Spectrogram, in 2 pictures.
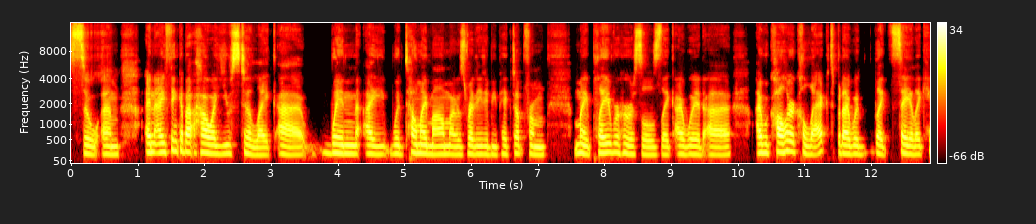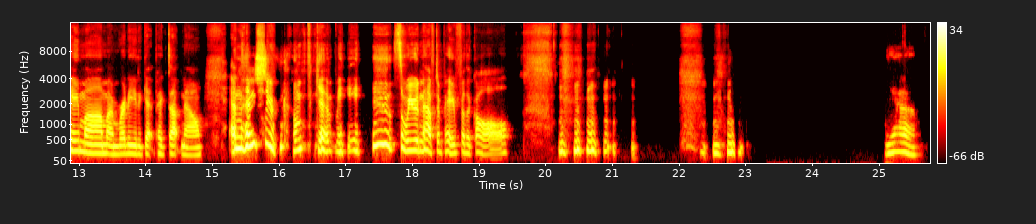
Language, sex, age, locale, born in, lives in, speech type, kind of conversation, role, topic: English, female, 45-49, en-US, United States, United States, conversation, podcast, guest, In what ways has technology transformed our everyday conversations and relationships?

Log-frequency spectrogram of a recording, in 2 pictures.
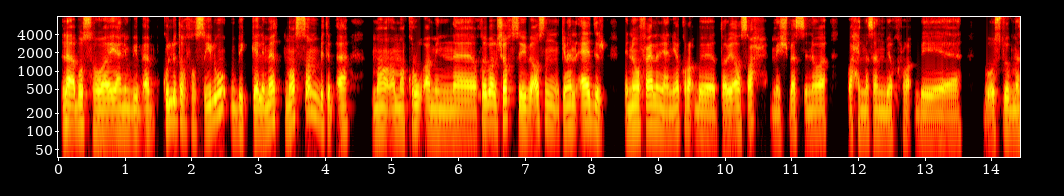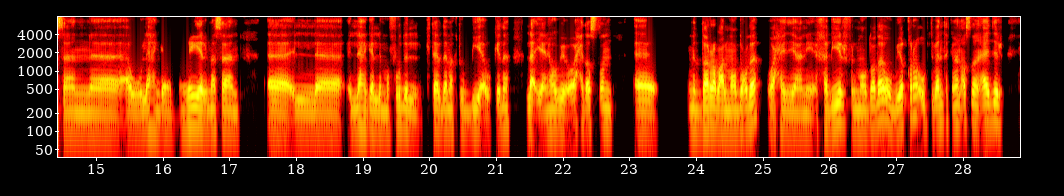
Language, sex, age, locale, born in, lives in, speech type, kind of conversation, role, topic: Arabic, male, 20-24, ar-EG, Egypt, Egypt, conversation, advice, advisor, إزاي أقدر أواظب على القراءة كل يوم من غير ما أتوقف؟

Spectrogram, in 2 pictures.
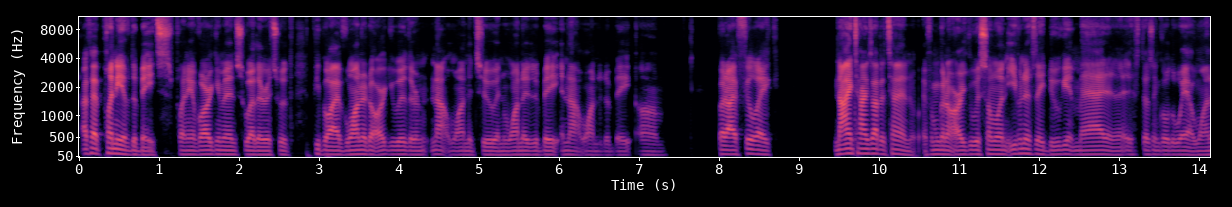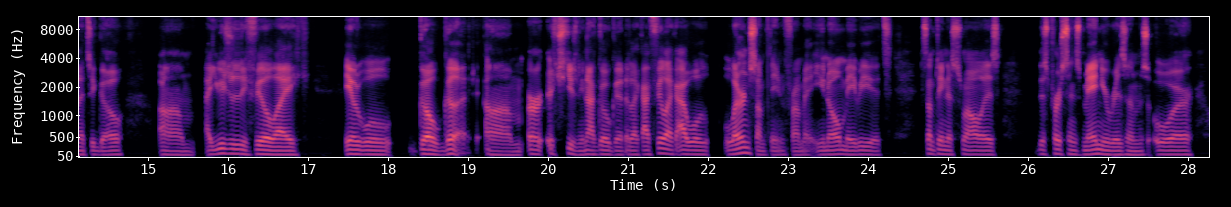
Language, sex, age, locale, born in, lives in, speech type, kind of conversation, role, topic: English, male, 18-19, en-US, United States, United States, conversation, unstructured, none, How can we respect different opinions during a discussion?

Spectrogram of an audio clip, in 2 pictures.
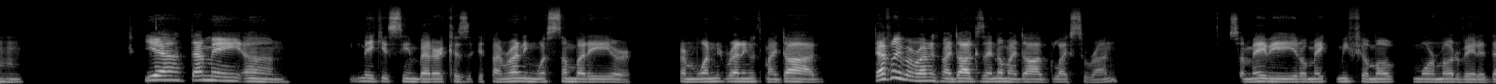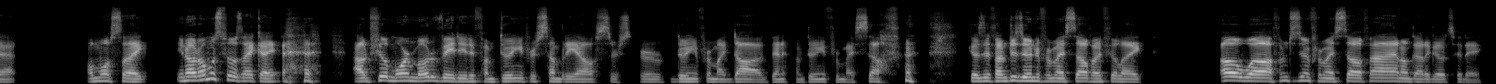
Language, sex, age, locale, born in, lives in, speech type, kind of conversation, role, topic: English, male, 40-44, en-US, United States, United States, conversation, advice, user, How do I build stamina and enjoy running more so it feels less exhausting?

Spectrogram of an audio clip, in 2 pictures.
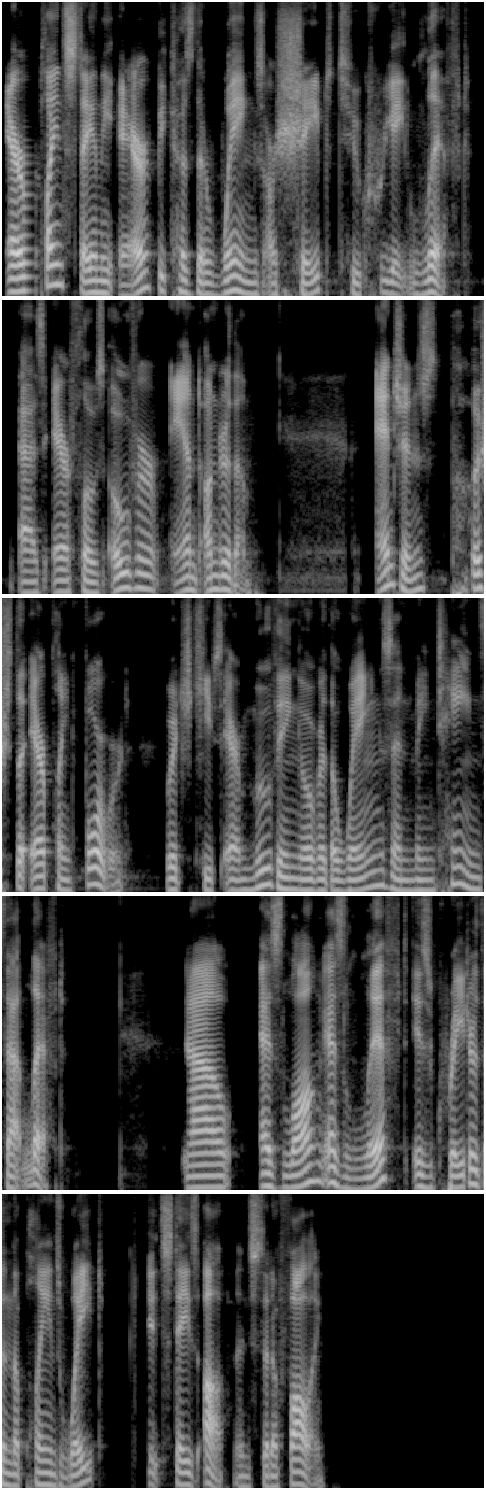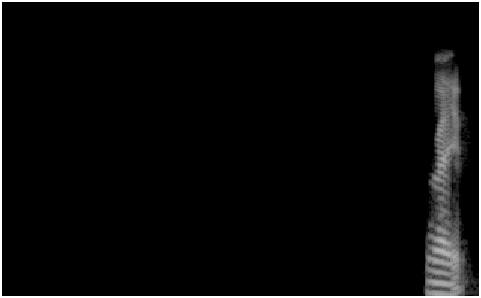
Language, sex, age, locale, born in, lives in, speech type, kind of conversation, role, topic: English, male, 25-29, en-US, United States, United States, read, expert-assistant, expert, How do airplanes generate lift and how do pilots manage stalls?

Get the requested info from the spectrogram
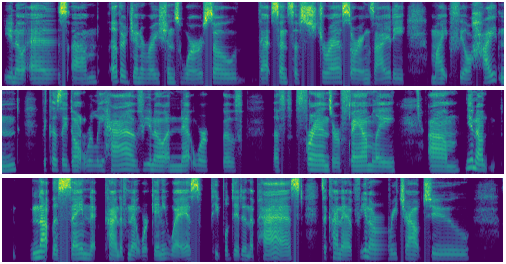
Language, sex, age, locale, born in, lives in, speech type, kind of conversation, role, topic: English, female, 50-54, en-US, United States, United States, conversation, podcast, guest, How can adopting simple habits help us handle everyday stress more effectively?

